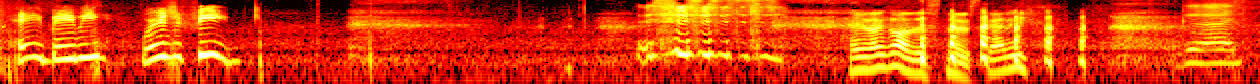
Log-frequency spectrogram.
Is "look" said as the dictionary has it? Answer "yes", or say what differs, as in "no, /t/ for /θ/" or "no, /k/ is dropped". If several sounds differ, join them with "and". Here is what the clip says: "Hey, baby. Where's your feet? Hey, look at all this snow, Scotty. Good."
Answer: no, /k/ is dropped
